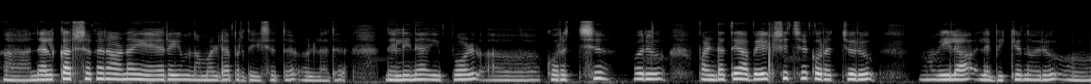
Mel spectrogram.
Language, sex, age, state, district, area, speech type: Malayalam, female, 30-45, Kerala, Malappuram, rural, spontaneous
